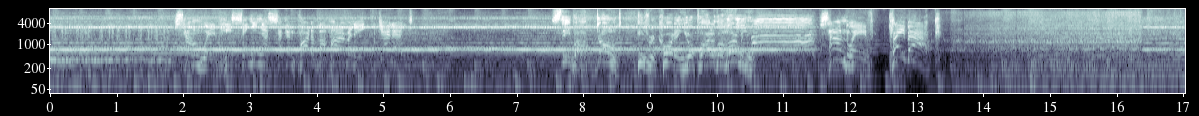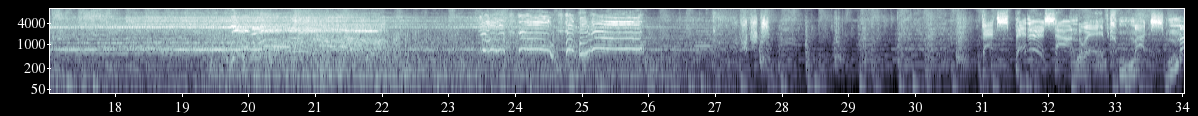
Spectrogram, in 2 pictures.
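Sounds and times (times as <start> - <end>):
electronic harmony chord tones: 0.0 - 11.2
low rumble: 13.4 - 27.4.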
